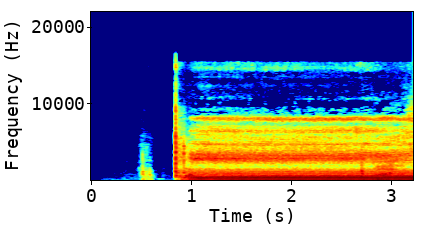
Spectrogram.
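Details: Home nebulizer compressor used for breathlessness, switched on: a faint sound, then a switch click and a steady mechanical hum with regular pulsing; nebulizer compressor running.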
